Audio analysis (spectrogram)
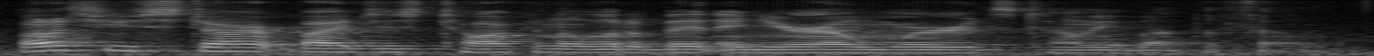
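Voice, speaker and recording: A man with a medium-pitched voice conducts a casual festival interview. His delivery is conversational. Faint rumbly noise runs behind him. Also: quick pace.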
